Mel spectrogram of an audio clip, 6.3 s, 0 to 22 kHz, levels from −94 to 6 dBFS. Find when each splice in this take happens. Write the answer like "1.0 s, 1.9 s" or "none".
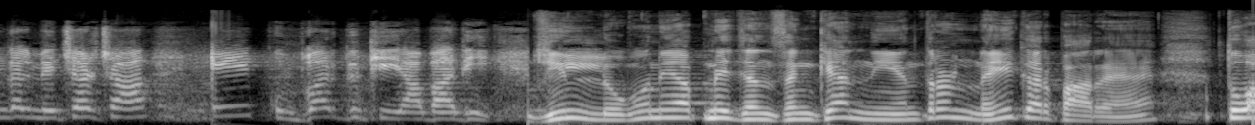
2.6 s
